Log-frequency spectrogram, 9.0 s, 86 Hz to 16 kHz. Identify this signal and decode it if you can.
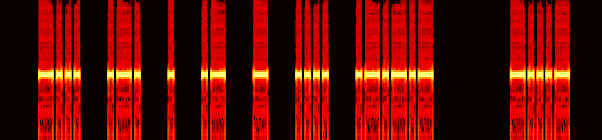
Morse code, heard as a keyed tone, about 18 wpm, spaced as for 12 wpm, 1000 Hz. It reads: BREATH. <BT>
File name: qotdfiles / 12wpm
